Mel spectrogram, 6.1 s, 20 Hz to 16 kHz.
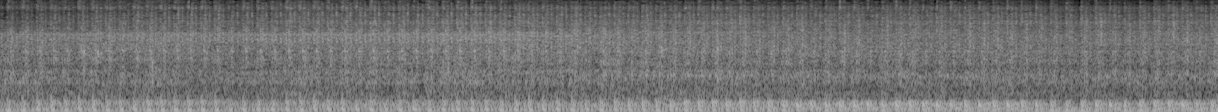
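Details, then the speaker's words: Honda 400EX race quad, first run after a rebuild with a 450 carburetor and a new HMF Competition Series exhaust, recorded on a GoPro: steady single-cylinder thump at fast idle with a deep, even, growly exhaust beat and no knocks or misses. Runs healthy. "Okay guys, well, as you can see, it runs and it sounds pretty dang good."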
